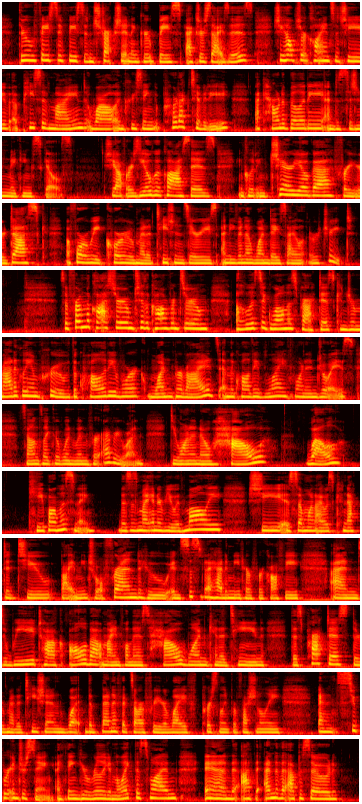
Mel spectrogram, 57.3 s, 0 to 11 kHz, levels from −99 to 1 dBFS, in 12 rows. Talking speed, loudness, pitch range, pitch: 170 wpm, -34 LUFS, 170-215 Hz, 190 Hz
